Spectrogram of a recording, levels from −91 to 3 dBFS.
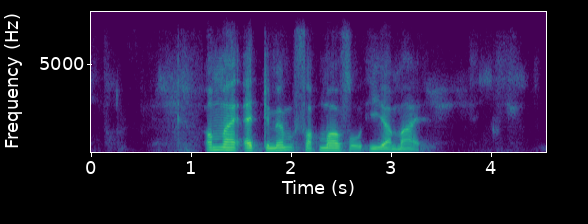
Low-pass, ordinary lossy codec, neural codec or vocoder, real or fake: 7.2 kHz; Opus, 16 kbps; codec, 16 kHz, 0.7 kbps, FocalCodec; fake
